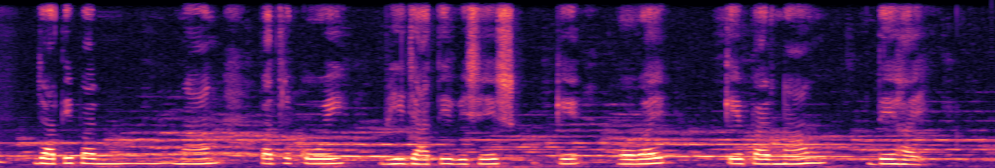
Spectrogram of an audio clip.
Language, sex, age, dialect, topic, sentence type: Magahi, female, 25-30, Southern, banking, statement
